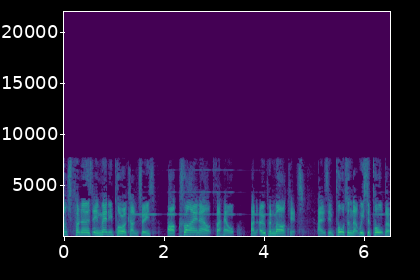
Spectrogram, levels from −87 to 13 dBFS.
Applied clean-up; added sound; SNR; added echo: neural mask model RNNoise.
